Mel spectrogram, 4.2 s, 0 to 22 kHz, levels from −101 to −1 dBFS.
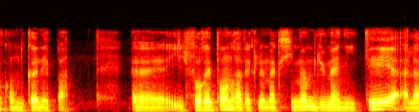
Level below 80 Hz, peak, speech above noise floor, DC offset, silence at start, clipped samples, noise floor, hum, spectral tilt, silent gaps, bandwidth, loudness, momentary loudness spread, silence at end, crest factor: -44 dBFS; -4 dBFS; 30 dB; under 0.1%; 0 s; under 0.1%; -50 dBFS; none; -6.5 dB/octave; none; 7.8 kHz; -20 LUFS; 10 LU; 0 s; 16 dB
